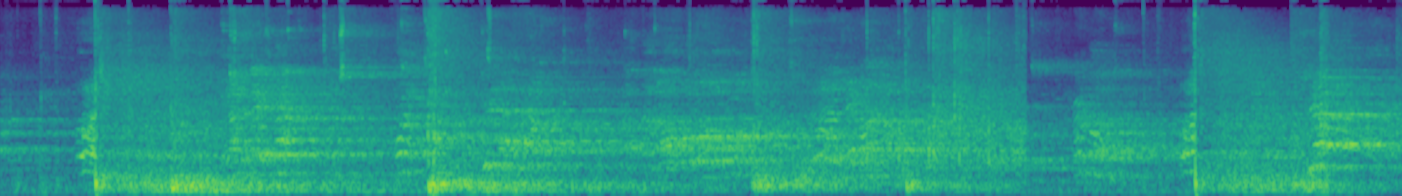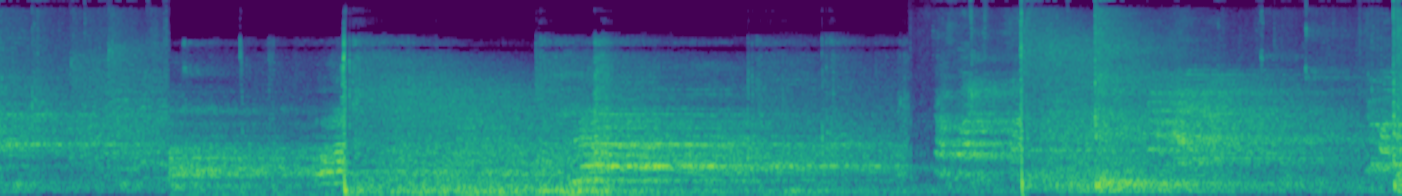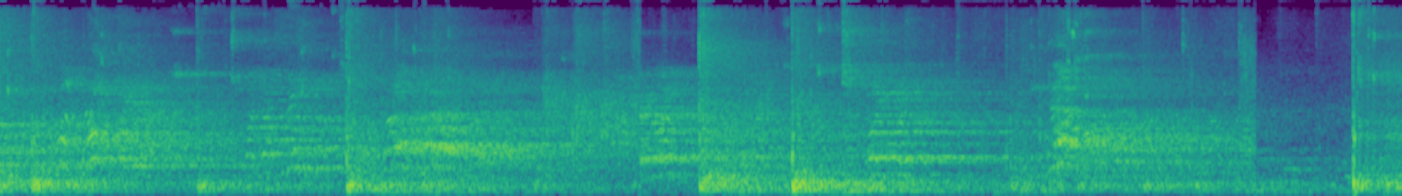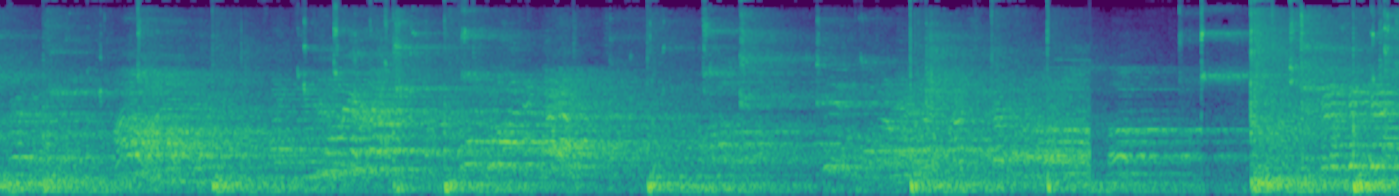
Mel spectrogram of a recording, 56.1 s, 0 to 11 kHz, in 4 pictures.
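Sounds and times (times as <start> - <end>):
players shouting and chatting: 0.0 - 16.0, 19.8 - 56.0.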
